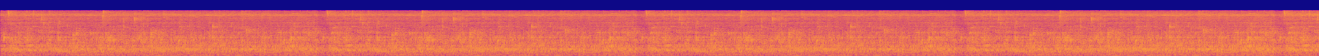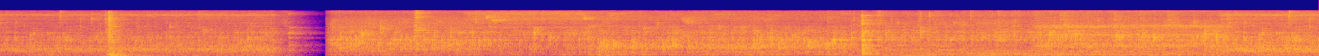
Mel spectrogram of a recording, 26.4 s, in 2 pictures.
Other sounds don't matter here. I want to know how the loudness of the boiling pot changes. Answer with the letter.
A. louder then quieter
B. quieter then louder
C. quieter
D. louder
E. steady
D.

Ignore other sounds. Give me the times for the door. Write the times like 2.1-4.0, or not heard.
13.7-14.7.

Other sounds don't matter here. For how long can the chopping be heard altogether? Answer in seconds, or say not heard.
not heard.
